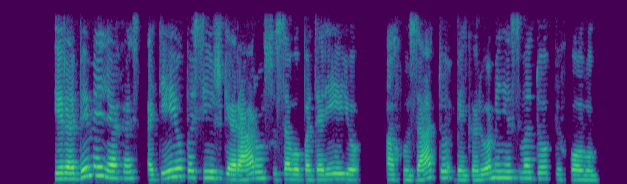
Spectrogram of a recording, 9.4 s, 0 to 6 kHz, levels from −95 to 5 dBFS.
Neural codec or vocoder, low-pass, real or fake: none; 5.4 kHz; real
